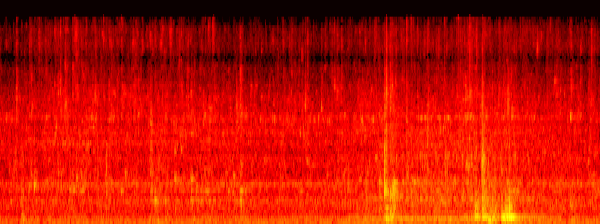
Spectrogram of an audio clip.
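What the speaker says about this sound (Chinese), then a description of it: "一直加水而已" Water being added to a fish tank, with a soft continuous trickle and bubbling that swells into louder splashing pours near the end.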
